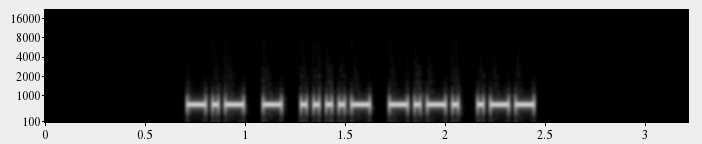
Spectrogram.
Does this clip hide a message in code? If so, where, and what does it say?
Yes: Morse code from 0.7 to 2.4 s, heard as a keyed tone, about 38 wpm, 700 Hz. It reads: KT4CW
